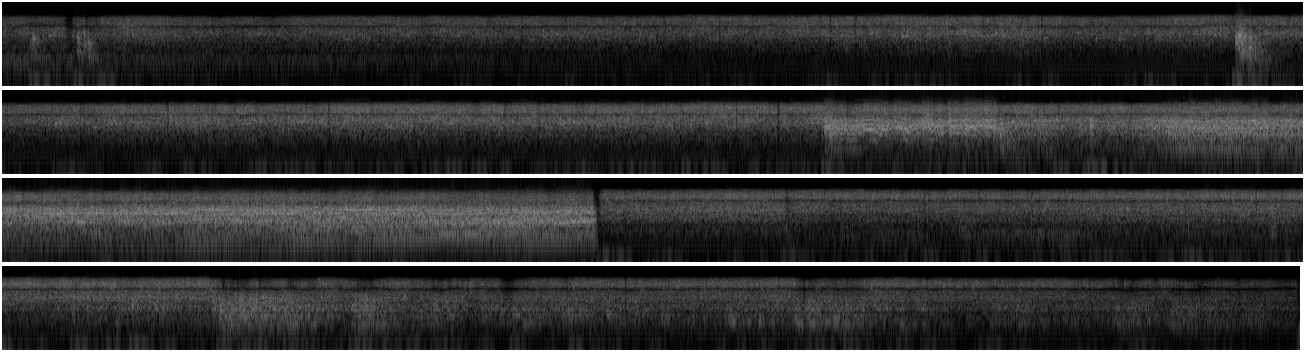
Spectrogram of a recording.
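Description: Heavy rain falling steadily. There is a single sharp knock about six seconds in, like a car door shutting. A car engine then runs and rises in pitch as the car pulls away, much louder for about five seconds before dropping back under the rain.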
